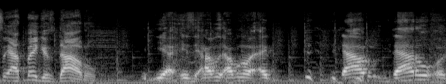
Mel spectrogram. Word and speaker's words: Dowdle: How you say it the right way, Dardell. Hey, people say Dardell, but I think it's Dowdle.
